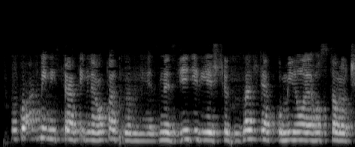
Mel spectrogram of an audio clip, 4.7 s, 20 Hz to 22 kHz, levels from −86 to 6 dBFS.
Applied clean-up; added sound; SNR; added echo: neural mask model DeepFilterNet 3.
